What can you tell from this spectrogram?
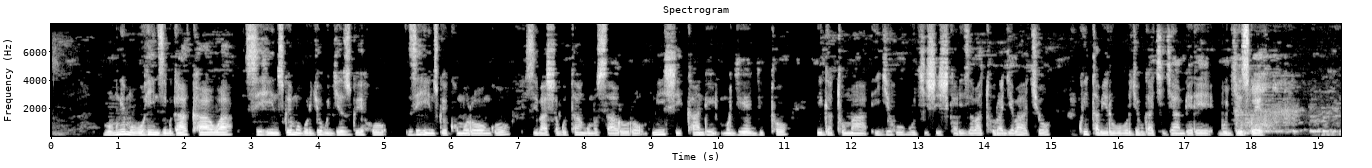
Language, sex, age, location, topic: Kinyarwanda, male, 18-24, Nyagatare, agriculture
